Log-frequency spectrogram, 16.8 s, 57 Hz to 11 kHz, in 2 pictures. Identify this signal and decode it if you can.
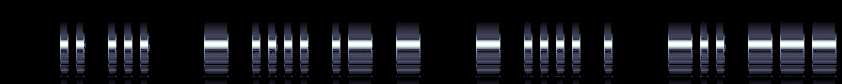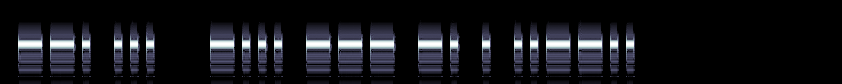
Morse code, heard as a keyed tone, about 16 wpm, 700 Hz. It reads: IS THAT THE DOGS BONE?
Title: Sentences from Top 1600 Words 15wpm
